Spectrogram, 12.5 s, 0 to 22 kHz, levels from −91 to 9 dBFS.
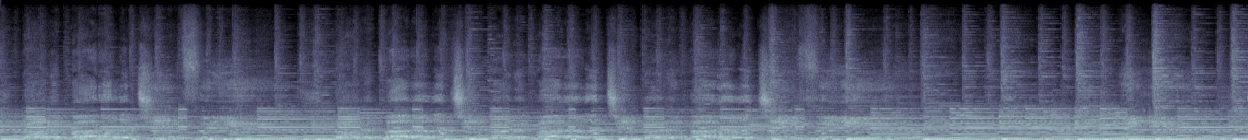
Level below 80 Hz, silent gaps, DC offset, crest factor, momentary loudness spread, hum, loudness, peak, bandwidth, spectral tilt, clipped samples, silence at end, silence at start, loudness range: -60 dBFS; none; under 0.1%; 14 dB; 4 LU; none; -16 LUFS; -2 dBFS; over 20 kHz; -4 dB/octave; under 0.1%; 0 s; 0 s; 1 LU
